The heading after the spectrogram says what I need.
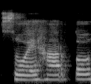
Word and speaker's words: Soeharto: Bahkan Soeharto, Soekarno itu kan masih dengan owe, tapi dibacanya kan Soekarno dan Soeharto.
